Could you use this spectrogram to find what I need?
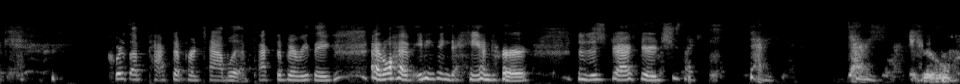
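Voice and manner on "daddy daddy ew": put-on over-the-top, dramatic little-kid toddler voice. A father retelling his toddler on a plane with nothing to distract her, imitating Chloe's toddler drama. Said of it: "Just so dramatic in her three and a half year old fashion".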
